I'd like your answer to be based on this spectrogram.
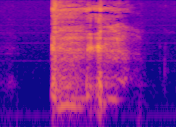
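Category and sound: human body sound, repeated coughing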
